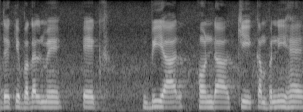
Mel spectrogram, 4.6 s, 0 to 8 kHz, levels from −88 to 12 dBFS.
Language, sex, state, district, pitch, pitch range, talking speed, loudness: Hindi, male, Uttar Pradesh, Lucknow, 140 Hz, 140-145 Hz, 105 wpm, -16 LUFS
